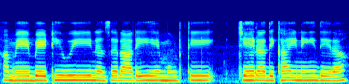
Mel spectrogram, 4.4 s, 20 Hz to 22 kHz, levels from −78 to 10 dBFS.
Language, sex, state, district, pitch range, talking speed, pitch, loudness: Hindi, female, Madhya Pradesh, Bhopal, 210-215 Hz, 180 wpm, 215 Hz, -13 LUFS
